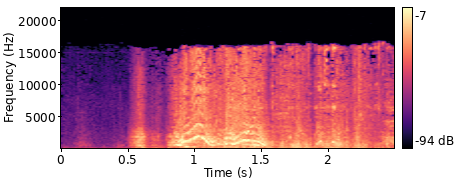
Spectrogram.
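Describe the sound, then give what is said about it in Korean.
A zipper on a vinyl wardrobe is drawn open in one long pull as a woman opens it to get inside, its rasping buzz rising and falling in pitch over about two seconds, with a short tug just before and no voices. “손바닥만한 방에 몸을 숨길 만한 데는 없었지만 여자는 스스로 숨을 곳을 찾아 비닐 옷장을 열고 안으로 들어갔다.”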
